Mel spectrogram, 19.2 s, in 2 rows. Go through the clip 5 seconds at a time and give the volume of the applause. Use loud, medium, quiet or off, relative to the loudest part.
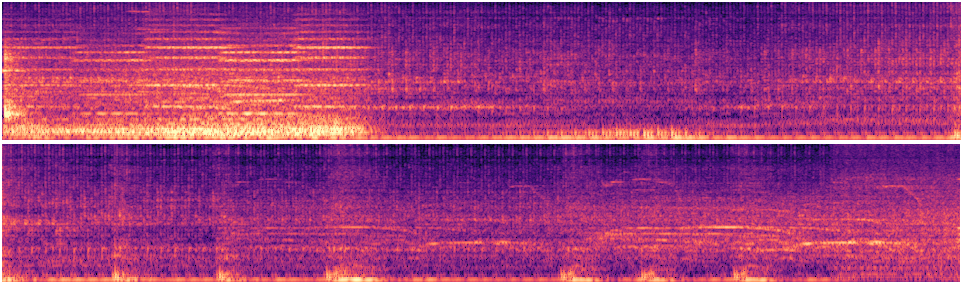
loud, off, medium, loud.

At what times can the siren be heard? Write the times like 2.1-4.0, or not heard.
0.0-3.6.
